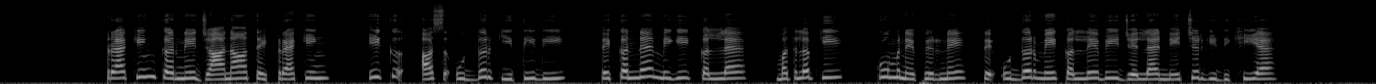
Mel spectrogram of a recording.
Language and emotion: Dogri, neutral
